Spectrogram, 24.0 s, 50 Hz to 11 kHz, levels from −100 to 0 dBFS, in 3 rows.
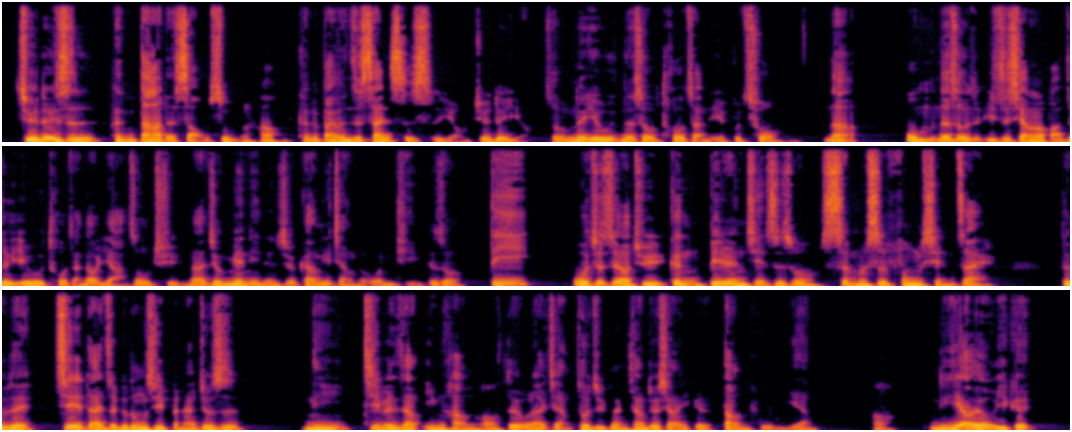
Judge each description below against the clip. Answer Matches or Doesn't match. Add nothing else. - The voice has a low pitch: Matches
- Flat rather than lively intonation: Doesn't match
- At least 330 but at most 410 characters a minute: Matches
